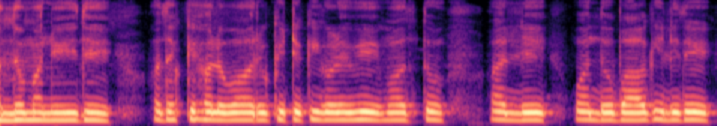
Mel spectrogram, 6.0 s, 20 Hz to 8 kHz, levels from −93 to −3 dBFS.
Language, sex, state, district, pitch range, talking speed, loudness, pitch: Kannada, male, Karnataka, Bidar, 175-185 Hz, 100 wpm, -13 LUFS, 175 Hz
